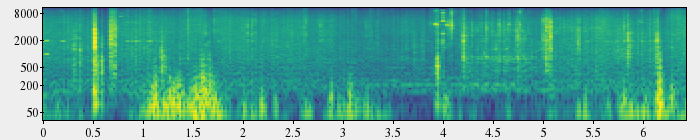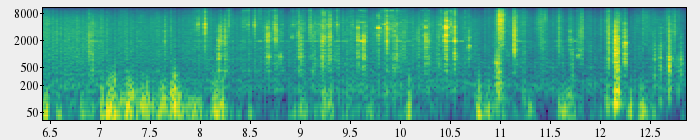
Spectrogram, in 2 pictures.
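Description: Handling noises from putting a riding mower's rear wheel back on: scattered sharp clicks and knocks of metal and rubber parts, with a couple of stretches of low thuds.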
